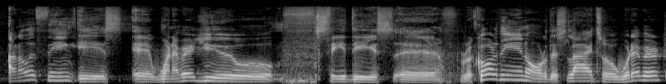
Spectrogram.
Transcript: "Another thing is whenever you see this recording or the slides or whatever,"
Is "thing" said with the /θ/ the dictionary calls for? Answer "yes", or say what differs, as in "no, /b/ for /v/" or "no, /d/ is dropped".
yes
